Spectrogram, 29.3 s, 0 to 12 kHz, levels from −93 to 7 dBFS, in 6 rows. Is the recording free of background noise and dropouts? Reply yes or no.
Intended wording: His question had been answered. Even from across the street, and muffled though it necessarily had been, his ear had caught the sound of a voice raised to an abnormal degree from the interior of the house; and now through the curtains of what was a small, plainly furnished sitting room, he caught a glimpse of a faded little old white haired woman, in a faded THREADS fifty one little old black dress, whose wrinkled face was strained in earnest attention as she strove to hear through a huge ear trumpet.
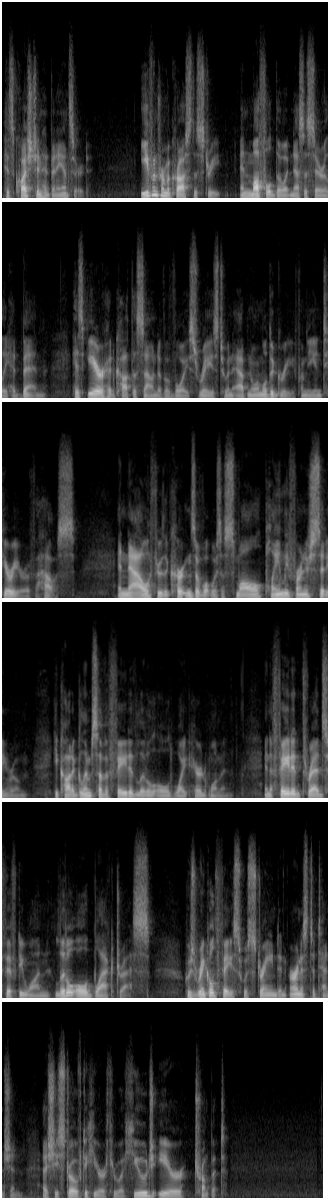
yes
